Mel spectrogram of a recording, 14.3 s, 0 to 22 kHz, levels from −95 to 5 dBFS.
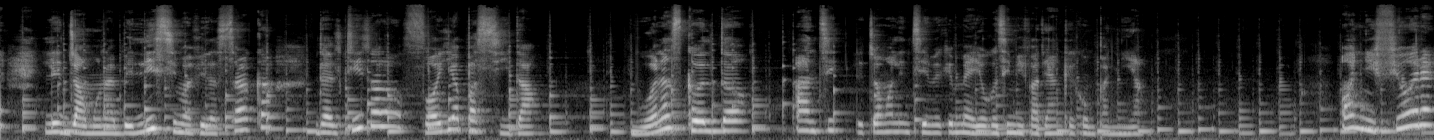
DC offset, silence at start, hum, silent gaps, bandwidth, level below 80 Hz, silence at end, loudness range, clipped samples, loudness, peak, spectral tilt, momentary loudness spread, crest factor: under 0.1%; 0 s; none; none; 18 kHz; -60 dBFS; 0 s; 6 LU; under 0.1%; -23 LUFS; -4 dBFS; -4.5 dB/octave; 17 LU; 18 dB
